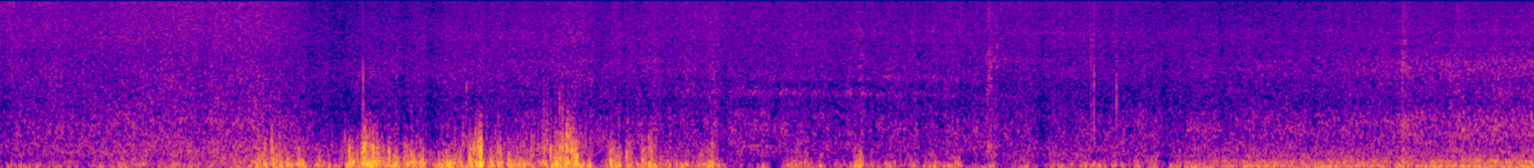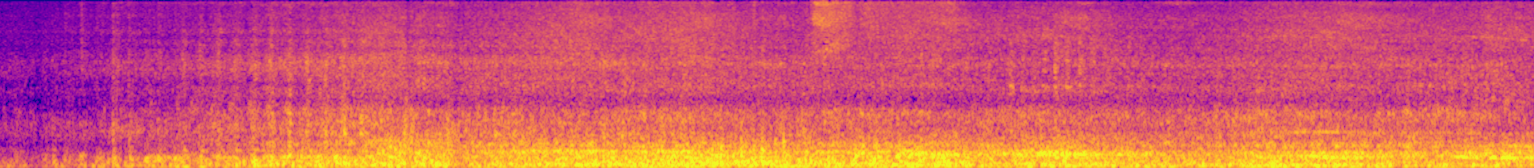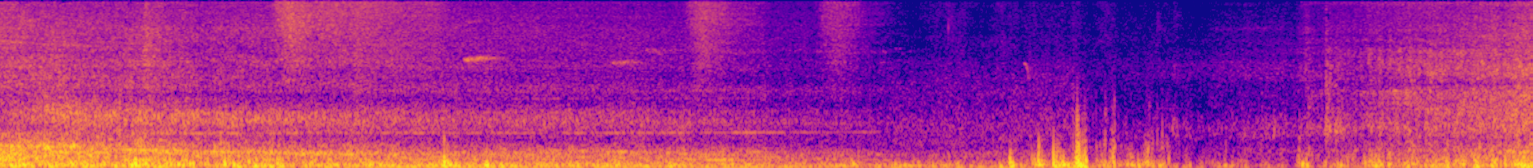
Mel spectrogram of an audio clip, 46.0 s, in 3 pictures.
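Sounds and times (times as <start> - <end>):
train wheels rumbling on rails: 13.8 - 39.6, 43.4 - 46.0.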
